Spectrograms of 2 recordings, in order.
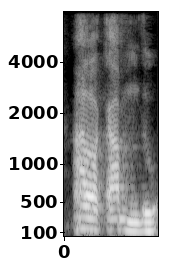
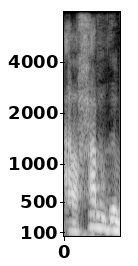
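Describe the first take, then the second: First: It is read in a Javanese accent. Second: It is read in standard Arabic.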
